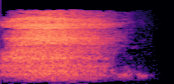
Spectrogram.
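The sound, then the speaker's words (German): A single slow, deliberate exhale from a chakra breathing exercise, a soft airy hiss that swells quickly and then fades away over about a second, leaving silence. “Ich atme ganz bewusst von unten nach oben ein, in der räumlichen Mitte des Körpers. Und atme über das Wurzelchakra aus.”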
